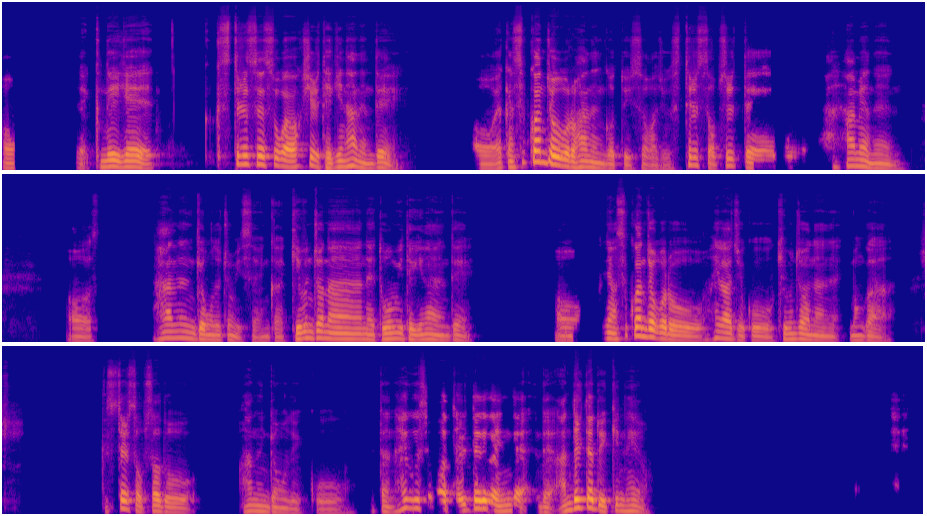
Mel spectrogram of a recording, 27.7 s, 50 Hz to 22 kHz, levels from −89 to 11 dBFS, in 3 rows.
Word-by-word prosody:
어 110 -1 -2 0.6
네, - - -12
근데 145 +2 +3
이게 130 -6 +3 0.5
그 - - -16
스트레스 200 0 0
해소가 175 -7 +5
확실히 135 +2 0
되긴 135 +5 0
하는데 120 - -1 0.7
어 100 0 -3
약간 125 +3 -2
습관적으로 210 - +6
하는 130 -4 0
것도 100 -1 -6
있어 85 - -9
가지고 85 0 -12
스트레스 175 - -4
없을 165 -4 -4
때 120 - +1 0.3
뭐 390 - -13 0.4
하 125 +5 -6
하면은 105 - -3 0.8
어 95 -1 -8 0.6
하는 155 +2 -4
경우도 115 -3 -1
좀 110 0 -7
있어요. 85 +1 -13
그니까 90 0 -11
기분 140 +3 0
전환에 130 -6 0
도움이 135 +3 -1
되긴 120 -1 -2
하는데 110 -4 -5 0.8
어 100 0 -6 0.3
그냥 140 -2 -2
습관적으로 130 - +2
해 155 - -5
가지고 100 -9 -2
기분 130 -1 -4
전환을 105 -8 -3
뭔가 100 -5 -8 1.3
그 - - -18
스트레스 190 -1 +1
없어도 110 -6 -2 0.4
하는 130 -1 -5
경우도 100 -5 -6
있고 85 +1 -14 0.2
일단 125 -3 -8
해소가 195 - 0
될 135 +1 +1
때가 190 +2 +9
있는데 135 +1 0
네 110 -1 -4
안 150 - -3
될 200 0 +9
때도 200 -9 +6
있긴 130 +1 -2
해요. 130 -1 -6 2.4
네. - - -24
130 Hz, 285 characters per minute, -23 LUFS, 105-150 Hz, 2.4 s, 때가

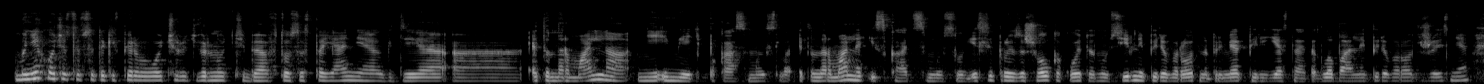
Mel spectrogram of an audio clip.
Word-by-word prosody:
Мне 235 +6 +8
хочется 250 -5 +2
всё-таки 215 -2 -1
в - - -15
первую 195 -2 +2
очередь 190 0 -1
вернуть 185 0 +1
тебя 170 -1 0
в 170 +1 -10
то 180 +1 +2
состояние, 175 -1 -2
где, 165 +1 +1
а, 155 -1 -6
это 180 +1 +1
нормально- 170 +2 +1
не 175 +2 +1
иметь 165 -3 +1
пока 145 0 -4
смысла, 150 +1 -6
это 165 - -3
нормально- 185 +5 +4
искать 155 - -4
смысл. 150 -1 -5
Если 165 +6 -2
произошёл 180 0 +4
какой-то, 170 -3 0
ну, 165 -1 -4
сильный 185 +2 +3
переворот, 165 -1 +1
например, 155 +2 +1
переезд, 155 -1 -3
а - - -2
это - - -5
глобальный 155 -1 -1
переворот 165 0 -5
в - - -11
жизни. 170 +4 -5
170 Hz, 150 wpm, -32 LUFS, 160-185 Hz, -, Мне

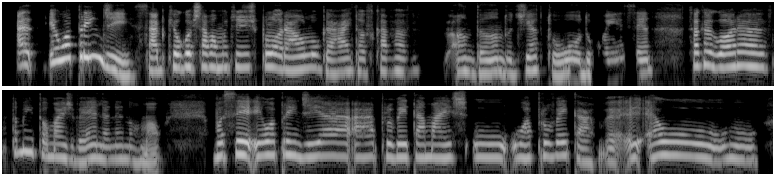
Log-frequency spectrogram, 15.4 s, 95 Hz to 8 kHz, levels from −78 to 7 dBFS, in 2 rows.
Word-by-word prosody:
Ah 285 0 +6 0.2
eu 355 +6 +6
aprendi, 420 - +6
sabe, 210 +6 +1
que 265 - -1
eu 255 - +7
gostava 260 0 +4
muito 255 +1 -4
de 255 - 0
explorar 250 -4 +2
o - - +2
lugar, 205 -5 -2
então 205 -1 -7
eu - - -8
ficava 205 +1 -5
an 200 - -13 0.4
andando 195 -1 -2
o 190 - -4
dia 215 +5 -2
todo 180 -2 -2
conhecendo. 190 +2 -7 0.4
Só 275 - +5
que 300 - 0
agora 270 0 +4 0.2
também 305 +1 -1
tô 265 -4 -6
mais 230 -2 -2
velha, 200 +2 -4
né, 210 +1 -7
normal. 200 -3 -6 0.5
Você 245 +3 0 0.2
eu 250 +2 +3
aprendi 255 -3 -1
a 250 -1 -2
a 230 0 -4
aproveitar 230 -1 -2
mais 230 0 -3
o 230 -1 -3
o - - -2
aproveitar 230 -5 -3
é 190 +6 -4
é 245 - -1
o 225 -6 -1
o 200 - -15
230 Hz, 170 wpm, -22 LUFS, 205-255 Hz, 0.5 s, eu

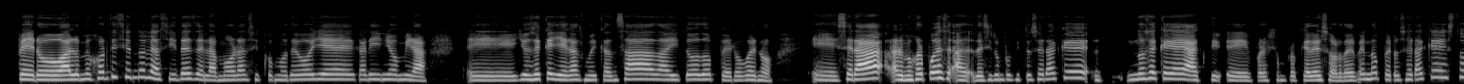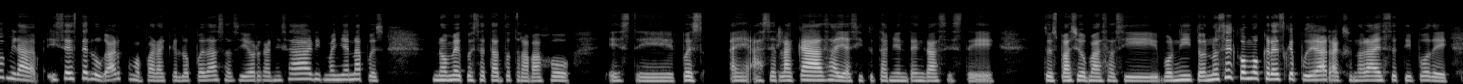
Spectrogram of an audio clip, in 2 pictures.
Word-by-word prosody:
pero, 220 -2 +4
a 220 0 +7
lo 225 0 +2
mejor 245 +5 -3
diciéndole 335 -3 -3
así 245 -1 -3
desde 255 0 0
el 205 - -3
amor, 205 +2 -2
así 220 0 -7
como 210 0 -8
de: 220 0 -3
"Oye, 235 0 0
cariño, 230 0 -4
mira, 190 -6 0 0.4
eh, 195 0 -3
yo 225 0 +1
sé 235 - +2
que 250 -1 +2
llegas 220 -1 0
muy 210 0 -3
cansada 230 +3 +1
y 215 - -5
todo", 230 +1 -1
pero 195 -3 -6
bueno, 195 -5 -3 0.4
eh, 200 -4 -4
"Será", 240 +5 +8
a 215 - 0
lo 215 - +4
mejor 240 +4 +3
puedes 280 +1 +3
a 200 - +3
decir 195 +3 -4
un 220 - -4
poquito, 220 0 -7
"Será 240 +3 -3
que" 300 0 0 0.4
no 235 +4 -1
sé, 285 0 +2
qué 255 -2 +2
acti 205 -2 +1
eh, 180 -3 -3
por 180 +1 -6
ejemplo, 195 +1 -10
qué 190 +1 -2
desordene, 190 +1 -2
¿no?, 260 +3 -2
pero, 220 -5 -6
"Será 230 +3 -4
que 330 +3 -4
esto, 330 +1 -6
mira, 225 -9 +1
hice 225 +5 -1
este 275 +1 0
lugar 230 +1 0
como 215 -6 -7
para 175 0 -3
que 180 - -10
lo 180 - -4
puedas 200 +3 -3
así 185 +1 -5
organizar 195 +7 0
y - - -3
mañana, 220 +2 0
pues, 185 -6 -6 0.5
no 200 0 +2
me 210 +1 +4
cueste 200 0 -4
tanto 190 0 -2
trabajo, 175 0 -1 0.3
este, 165 -2 -4
pues, 190 -1 0 0.2
eh, 180 +1 -2
hacer 185 +1 -4
la 190 0 +3
casa, 200 0 +7
y 175 - +3
así 175 +2 -3
tú 175 - -11
también 175 -1 -3
tengas, 175 0 -1
este, 75 -1 -5 0.4
tu 185 - +1
espacio 180 +2 +2
más 175 -1 +2
así, 170 -1 -1
bonito", 190 +1 +2
no 230 +3 +4
sé, 335 +7 +4
cómo 280 -1 +6
crees 240 -3 +4
que 250 - +2
pudiera 205 -1 +4
reaccionar 190 -1 0
a 195 0 +6
este 195 +1 -3
tipo 190 +1 -4
de 160 -4 0
210 Hz, 205 wpm, -22 LUFS, 185-235 Hz, 0.5 s, Será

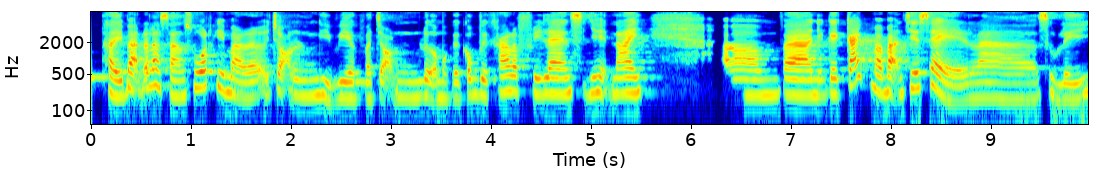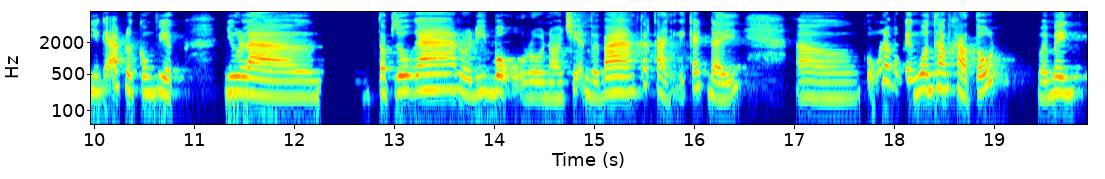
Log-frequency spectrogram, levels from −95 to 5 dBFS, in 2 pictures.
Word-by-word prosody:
thấy 185 - +4
bạn - - +4
rất - - +2
là 305 0 +2
sáng 190 -9 +3
suốt 275 +8 +2
khi 260 - -2
mà 180 -5 0
lựa - - -6
chọn 195 0 -3
nghỉ 195 -4 -7
việc 175 -1 -2
và 175 - -4
chọn 175 0 -5
lựa 185 -1 -3
một 180 - -10
cái 175 - -5
công 200 +2 -5
việc 195 -2 -4
khác 225 0 +3
là 230 - +2
freelance 210 -1 +2
như 215 - -4
hiện 215 -1 -5
nay. 215 +1 +4 0.8
À, 195 0 +1 0.2
và 200 -2 +8
những 195 0 -5
cái 205 0 +2
cách 310 - +8
mà 225 - +3
bạn 220 0 +4
chia 265 +3 +2
sẻ 160 - +4
là 165 -1 -4
xử 220 - +3
lý 165 +4 -5
những 230 - -10
cái - - 0
áp - - 0
lực 255 - -4
công 220 -2 -9
việc 215 -4 -4 0.5
như 225 +1 -3
là 195 -4 +4 0.8
tập 215 0 -4
yoga, 245 +2 +4
rồi 225 -5 -7
đi 220 +4 -9
bộ, 230 +1 -2
rồi 180 0 -7
nói 175 0 -8
chuyện 190 +5 -4
với 180 -2 -8
ba, 220 +3 +4
tất 310 - -6
cả - - 0
những - - -15
cái - - -13
cách 260 -2 -4
đấy, 170 +3 -3 0.6
ờ, 175 -1 -6 0.3
cũng - - -12
là 365 - 0
một 270 - -11
cái 200 - -3
nguồn 250 +3 -2
tham 260 -1 0
khảo 260 - +1
tốt - - -1 0.4
với 180 -1 -8
mình, 220 +2 -2
205 Hz, 215 wpm, -23 LUFS, 180-230 Hz, 0.8 s, và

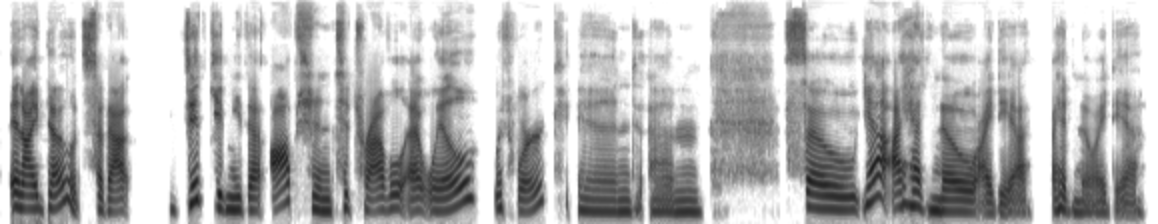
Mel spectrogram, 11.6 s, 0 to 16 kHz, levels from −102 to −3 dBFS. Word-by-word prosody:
and 200 -2 +6
I 180 0 +6
don't, 190 - +1
so - - 0
that - - +2 0.5
did 275 +5 +4
give 185 -2 +2
me 165 -1 0
that 160 -1 +1
option 170 - +3
to 190 - -2
travel 165 +2 +1
at 160 0 +1
will 175 - +1 0.2
with 185 +1 -4
work, 165 - -2 0.3
and, 150 -2 -5 0.2
um, 140 - -5 1.0
so, 175 -4 +2
yeah, 295 +8 +5
I - - +5
had 215 -5 +2
no 150 -2 +2
idea. 130 -1 -2 0.2
I - - -1
had - - -1
no 70 0 -5
idea. 70 0 -7
165 Hz, 145 wpm, -23 LUFS, 150-190 Hz, 1.0 s, and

